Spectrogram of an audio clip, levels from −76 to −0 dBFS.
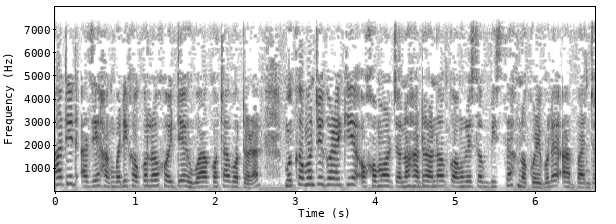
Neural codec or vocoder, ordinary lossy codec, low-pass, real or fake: none; none; 7.2 kHz; real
